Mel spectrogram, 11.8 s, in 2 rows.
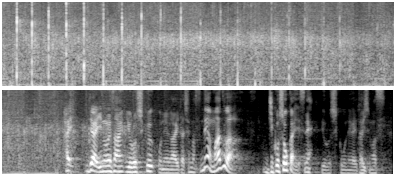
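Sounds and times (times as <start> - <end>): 
audience applause: 0.0 - 8.5
speech: 6.9 - 11.7.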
